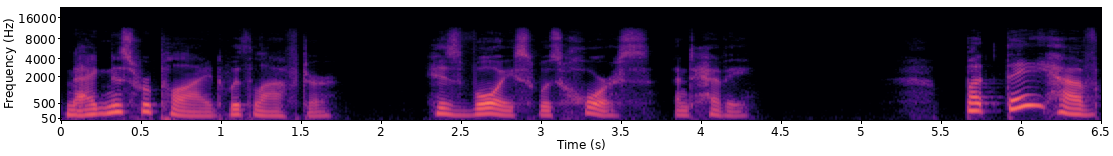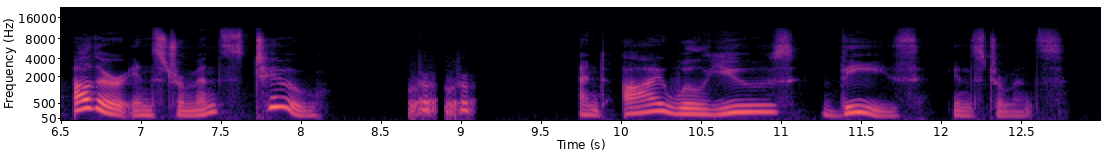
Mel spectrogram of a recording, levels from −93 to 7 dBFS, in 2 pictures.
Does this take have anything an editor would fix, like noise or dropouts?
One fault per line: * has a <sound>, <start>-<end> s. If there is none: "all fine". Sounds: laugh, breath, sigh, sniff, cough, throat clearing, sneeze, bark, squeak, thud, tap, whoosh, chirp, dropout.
* has a laugh, 8.7-9.1 s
